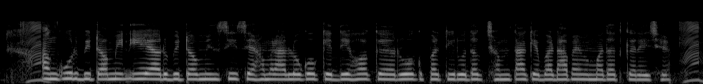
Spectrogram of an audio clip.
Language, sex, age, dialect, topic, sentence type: Maithili, female, 18-24, Angika, agriculture, statement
